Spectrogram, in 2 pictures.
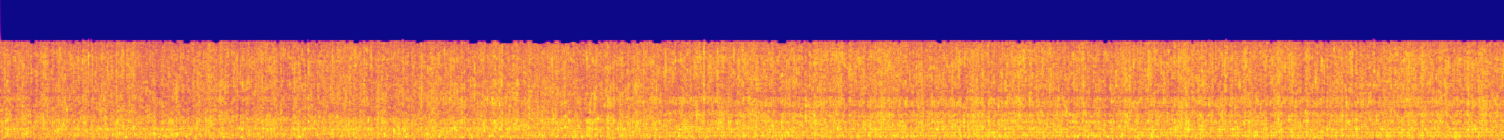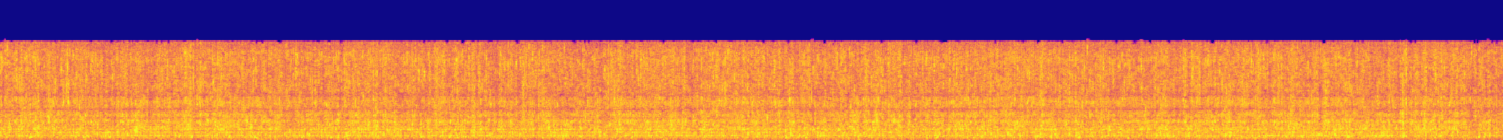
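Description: Waterfall: water falling and splashing in a steady, unbroken rush.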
